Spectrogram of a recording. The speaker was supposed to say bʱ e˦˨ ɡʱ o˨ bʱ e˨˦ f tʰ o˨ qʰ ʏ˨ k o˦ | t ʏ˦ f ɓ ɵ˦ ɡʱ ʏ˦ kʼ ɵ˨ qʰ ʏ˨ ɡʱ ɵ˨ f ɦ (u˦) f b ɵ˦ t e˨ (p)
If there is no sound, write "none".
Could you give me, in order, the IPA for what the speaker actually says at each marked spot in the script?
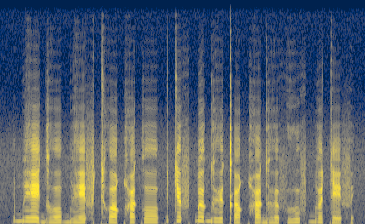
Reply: u˦, f

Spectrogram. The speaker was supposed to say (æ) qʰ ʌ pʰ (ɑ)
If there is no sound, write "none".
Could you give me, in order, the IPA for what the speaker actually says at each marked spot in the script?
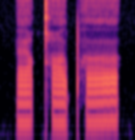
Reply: æ, ʌ

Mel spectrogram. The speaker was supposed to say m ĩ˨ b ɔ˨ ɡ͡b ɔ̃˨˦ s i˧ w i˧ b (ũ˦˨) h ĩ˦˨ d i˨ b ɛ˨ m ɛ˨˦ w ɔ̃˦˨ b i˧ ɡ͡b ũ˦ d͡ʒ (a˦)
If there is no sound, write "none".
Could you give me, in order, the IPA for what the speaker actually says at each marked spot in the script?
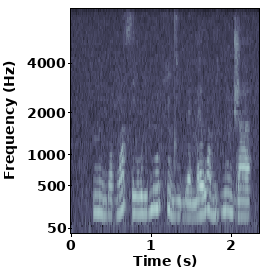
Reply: ũ˦, a˦

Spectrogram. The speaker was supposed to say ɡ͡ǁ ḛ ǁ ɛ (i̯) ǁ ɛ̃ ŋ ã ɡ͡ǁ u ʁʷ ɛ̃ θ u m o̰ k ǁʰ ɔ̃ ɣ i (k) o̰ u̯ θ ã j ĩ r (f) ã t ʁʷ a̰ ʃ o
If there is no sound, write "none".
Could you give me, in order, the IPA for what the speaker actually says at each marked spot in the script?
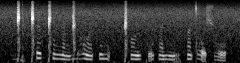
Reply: u̯, k, f

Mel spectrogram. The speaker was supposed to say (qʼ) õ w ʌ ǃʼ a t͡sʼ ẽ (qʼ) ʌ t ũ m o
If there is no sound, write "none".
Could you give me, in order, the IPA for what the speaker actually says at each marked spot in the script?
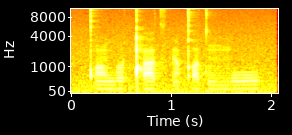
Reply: qʼ, qʼ

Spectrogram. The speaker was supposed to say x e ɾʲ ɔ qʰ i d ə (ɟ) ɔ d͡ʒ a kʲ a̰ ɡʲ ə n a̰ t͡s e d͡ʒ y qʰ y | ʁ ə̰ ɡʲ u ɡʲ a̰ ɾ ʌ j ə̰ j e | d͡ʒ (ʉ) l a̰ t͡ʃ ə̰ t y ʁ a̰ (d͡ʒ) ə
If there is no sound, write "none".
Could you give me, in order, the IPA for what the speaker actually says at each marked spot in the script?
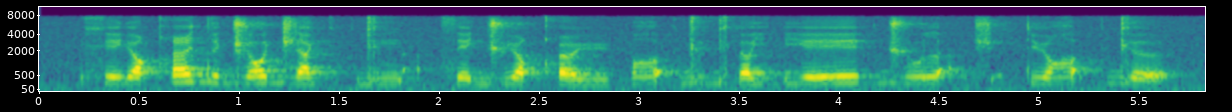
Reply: d͡ʒ, u, ɡʲ

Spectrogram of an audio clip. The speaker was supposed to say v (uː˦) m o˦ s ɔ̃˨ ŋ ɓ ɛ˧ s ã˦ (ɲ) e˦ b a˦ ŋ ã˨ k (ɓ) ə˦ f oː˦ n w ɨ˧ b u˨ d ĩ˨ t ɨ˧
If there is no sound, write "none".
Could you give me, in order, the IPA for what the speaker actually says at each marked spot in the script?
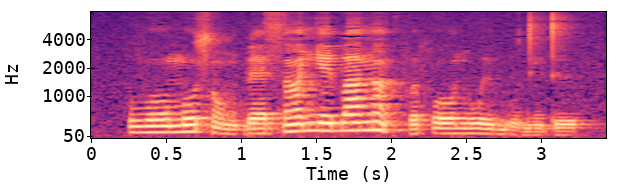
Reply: oː˦, ɲ, f

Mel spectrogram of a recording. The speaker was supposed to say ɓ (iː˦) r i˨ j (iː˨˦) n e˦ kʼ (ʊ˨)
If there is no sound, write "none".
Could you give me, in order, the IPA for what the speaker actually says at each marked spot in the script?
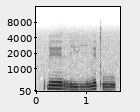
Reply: eː˦, iː˨, u˨

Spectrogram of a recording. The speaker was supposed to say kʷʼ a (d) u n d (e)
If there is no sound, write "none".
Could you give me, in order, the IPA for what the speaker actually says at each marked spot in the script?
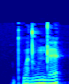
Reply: d, ɛ

